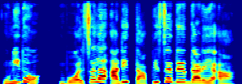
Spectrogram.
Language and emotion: Santali, surprised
